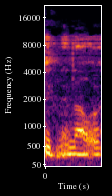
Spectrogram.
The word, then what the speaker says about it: Tignanello: Pronounced Tignanello here in the Tignanello.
